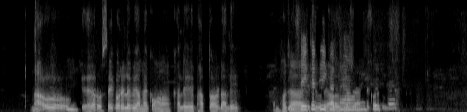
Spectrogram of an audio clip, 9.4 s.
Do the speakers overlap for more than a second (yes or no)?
yes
